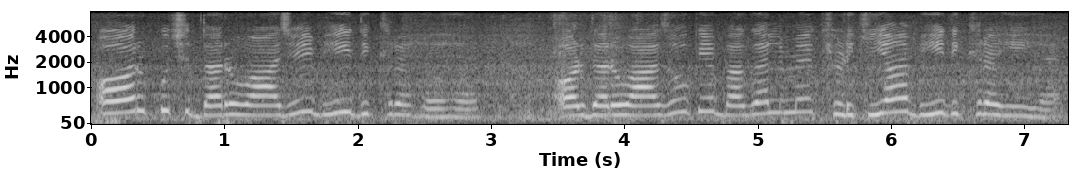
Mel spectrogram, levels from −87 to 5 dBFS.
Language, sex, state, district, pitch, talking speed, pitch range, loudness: Hindi, female, Haryana, Jhajjar, 280 Hz, 140 wpm, 255-320 Hz, -17 LUFS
